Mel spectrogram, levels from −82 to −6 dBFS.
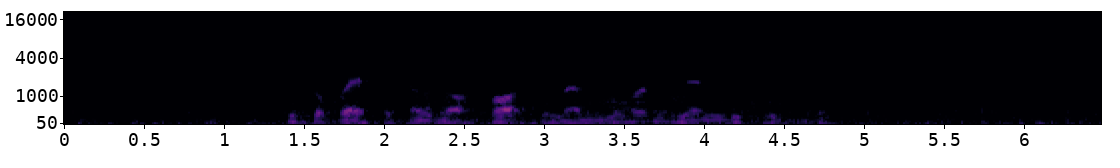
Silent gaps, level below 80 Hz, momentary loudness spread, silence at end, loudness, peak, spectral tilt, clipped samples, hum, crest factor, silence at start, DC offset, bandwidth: none; -78 dBFS; 8 LU; 0 s; -65 LUFS; -44 dBFS; -6 dB/octave; under 0.1%; none; 22 dB; 0.05 s; under 0.1%; 9 kHz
